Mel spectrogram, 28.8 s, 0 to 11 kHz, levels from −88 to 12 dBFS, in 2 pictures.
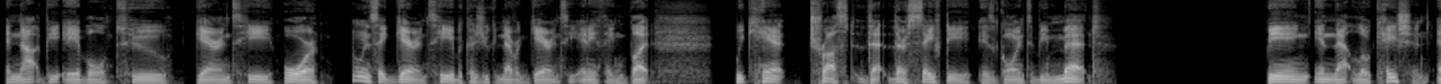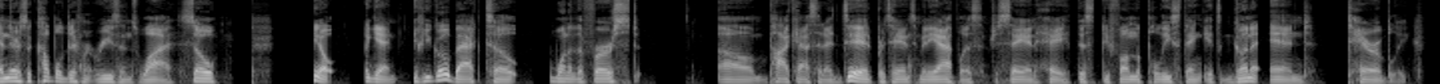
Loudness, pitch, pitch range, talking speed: -26 LUFS, 100 Hz, 95-110 Hz, 150 wpm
